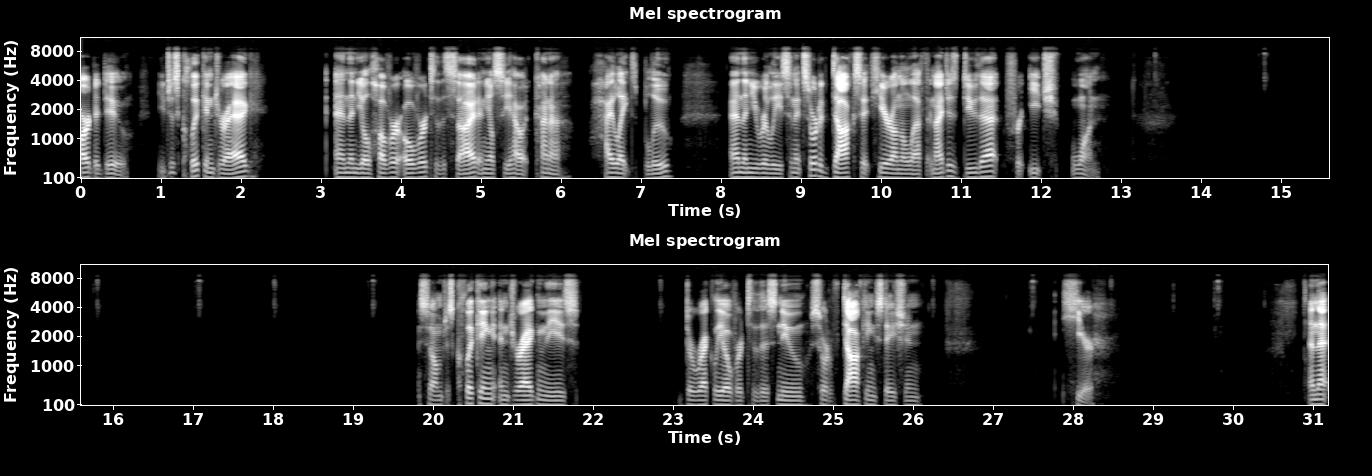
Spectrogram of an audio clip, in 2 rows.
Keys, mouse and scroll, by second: 3.0 click, 10.4-12.0 drag, 13.3-14.7 drag, 15.7-16.9 drag, 17.9-19.1 drag, 20.2-21.6 drag, 22.7-24.3 drag, 26.1-27.4 drag, 28.3-29.7 drag.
